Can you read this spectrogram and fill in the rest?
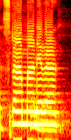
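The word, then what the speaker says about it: Śrāmaṇera: Nên nếu dùng phạn văn mà đọc là Sramanera, tức là ý nghĩa của sa di, dịch thành trung văn, Ngài dịch thành cần sách nam.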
